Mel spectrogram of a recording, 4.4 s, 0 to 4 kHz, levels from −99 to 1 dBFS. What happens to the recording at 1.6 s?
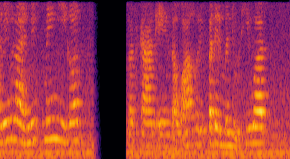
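At 1.6 s the audio sits inside a long network dropout, likely spanning 1.4 to 1.92 s. Half a second never arrives. The receiver stretches the last sound into a fading buzz or hiss, then falls silent. Unlike a brief packet loss, the gap is long, and the sound resumes with that stretch missing.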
